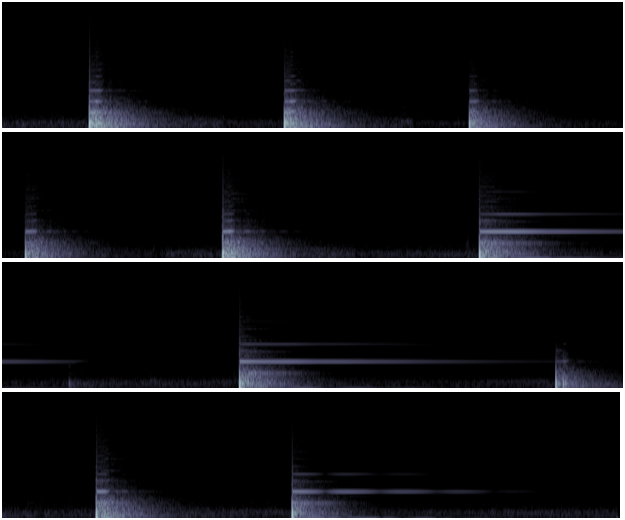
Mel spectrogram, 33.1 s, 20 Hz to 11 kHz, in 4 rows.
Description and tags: Heavy Steel Pipe 01 Under Water
The file name itself is labeled with the preset I used.
Original Clip > Trash 2.
cinematic, clang, distortion, drop, hit, horror, impact, industrial, metal, metal-pipe, percussion, resonance, ringing, scary, sci-fi, smash, steel, steel-pipe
